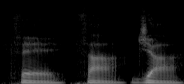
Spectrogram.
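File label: "thethaja", concatenated syllables; Affixing experiment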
